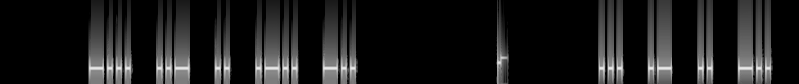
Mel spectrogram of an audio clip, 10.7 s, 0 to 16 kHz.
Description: Morse code, heard as a keyed tone, about 20 wpm, spaced as for 14 wpm, 700 Hz. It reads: BUILD SAID
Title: 2x Character Spacing - Top 200 Words - 20wpm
